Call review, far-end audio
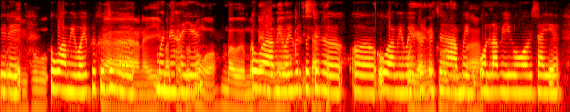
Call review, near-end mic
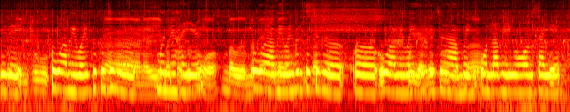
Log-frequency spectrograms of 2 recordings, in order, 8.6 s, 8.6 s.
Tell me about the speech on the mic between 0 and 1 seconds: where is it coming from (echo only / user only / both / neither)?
echo only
